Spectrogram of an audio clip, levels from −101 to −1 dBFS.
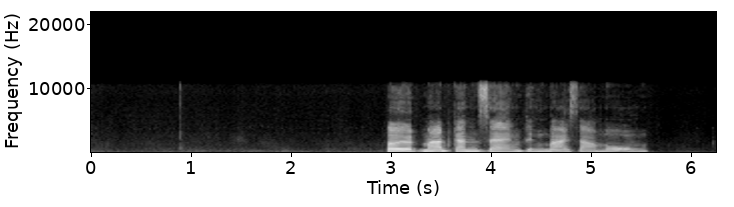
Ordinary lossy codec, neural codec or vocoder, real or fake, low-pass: none; codec, 44.1 kHz, 1.7 kbps, Pupu-Codec; fake; 10.8 kHz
